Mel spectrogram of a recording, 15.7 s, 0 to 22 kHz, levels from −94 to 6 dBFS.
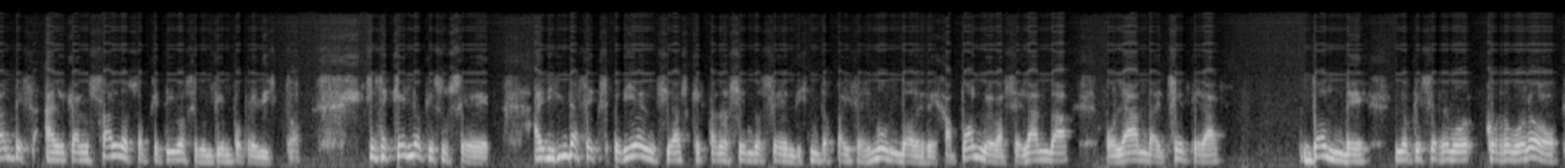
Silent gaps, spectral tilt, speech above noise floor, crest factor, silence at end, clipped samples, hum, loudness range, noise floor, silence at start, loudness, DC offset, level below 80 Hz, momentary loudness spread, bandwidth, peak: none; -8.5 dB/octave; 32 dB; 18 dB; 0.05 s; under 0.1%; none; 2 LU; -54 dBFS; 0 s; -22 LUFS; under 0.1%; -58 dBFS; 8 LU; 16 kHz; -4 dBFS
